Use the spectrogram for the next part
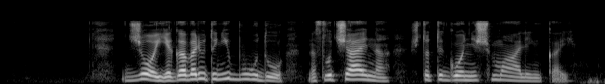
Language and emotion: Russian, sad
